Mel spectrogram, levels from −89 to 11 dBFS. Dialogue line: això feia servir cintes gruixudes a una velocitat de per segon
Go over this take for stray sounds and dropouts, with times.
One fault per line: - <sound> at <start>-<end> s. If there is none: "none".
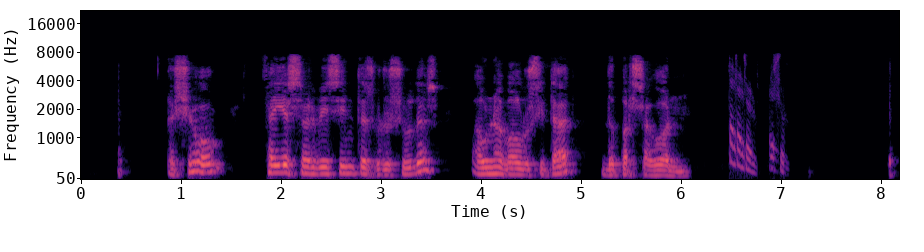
- chirp at 6.5-7.1 s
